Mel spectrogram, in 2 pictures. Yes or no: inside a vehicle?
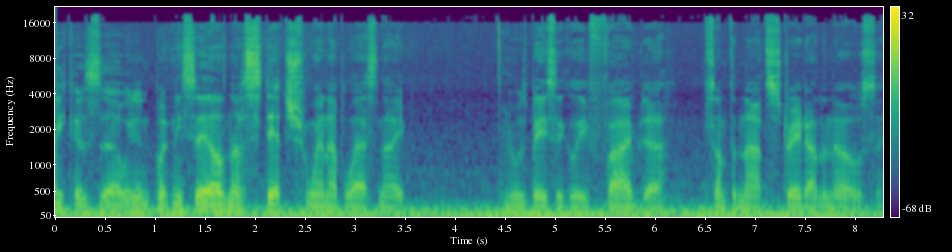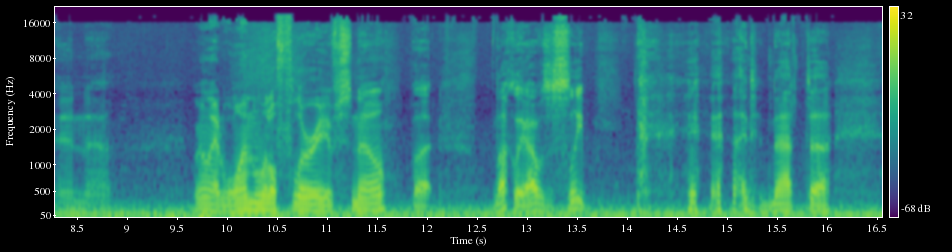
yes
